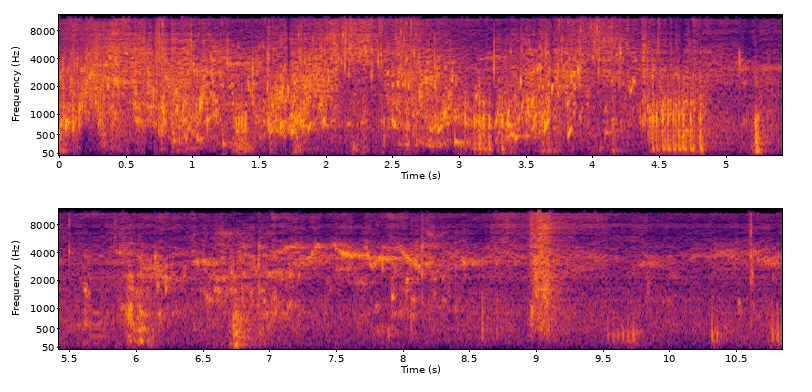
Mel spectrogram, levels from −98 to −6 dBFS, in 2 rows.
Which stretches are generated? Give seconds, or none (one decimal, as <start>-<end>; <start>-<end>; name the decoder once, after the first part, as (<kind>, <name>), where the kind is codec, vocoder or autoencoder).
0.0-0.5 (codec, HILCodec); 4.8-10.9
